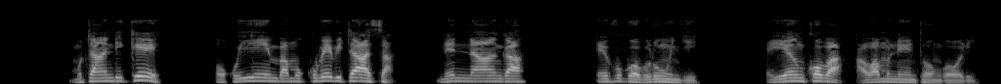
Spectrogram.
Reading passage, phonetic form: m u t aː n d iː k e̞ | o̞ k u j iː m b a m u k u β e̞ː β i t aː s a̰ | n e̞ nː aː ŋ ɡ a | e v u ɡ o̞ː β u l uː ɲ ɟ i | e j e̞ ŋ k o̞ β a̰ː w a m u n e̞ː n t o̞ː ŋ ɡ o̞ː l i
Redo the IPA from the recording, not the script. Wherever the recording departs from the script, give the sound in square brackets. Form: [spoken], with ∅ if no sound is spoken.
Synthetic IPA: m u t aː n d [i] k e̞ | o̞ k u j iː m b a m u k u β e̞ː β i t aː s a̰ | n e̞ nː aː ŋ ɡ a | e v u ɡ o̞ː β u l uː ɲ ɟ i | e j e̞ ŋ k o̞ β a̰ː w a m u n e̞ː n t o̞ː ŋ ɡ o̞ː l i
